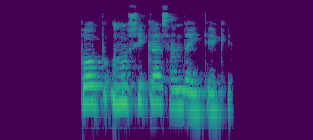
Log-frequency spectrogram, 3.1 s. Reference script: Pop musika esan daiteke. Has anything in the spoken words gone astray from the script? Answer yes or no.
no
